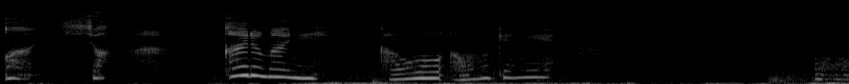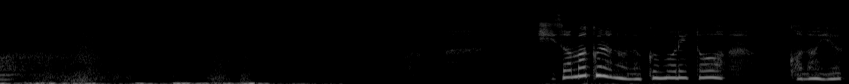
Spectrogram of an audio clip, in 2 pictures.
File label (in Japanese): 添い寝, ASMR; ビャクの添い寝; ビャクといっしょに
